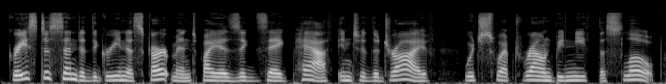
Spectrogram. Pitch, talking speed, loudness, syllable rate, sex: 185 Hz, 160 wpm, -19 LUFS, 4.6 syllables/s, female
